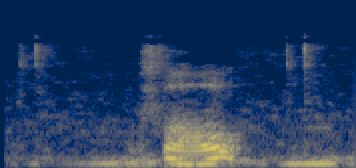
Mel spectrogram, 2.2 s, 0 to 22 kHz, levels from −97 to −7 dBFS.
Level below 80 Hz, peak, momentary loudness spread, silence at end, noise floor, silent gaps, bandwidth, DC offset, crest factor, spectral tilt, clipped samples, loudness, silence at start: -54 dBFS; -10 dBFS; 19 LU; 0 s; -53 dBFS; none; 7.8 kHz; under 0.1%; 20 dB; -8 dB/octave; under 0.1%; -27 LUFS; 0.2 s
